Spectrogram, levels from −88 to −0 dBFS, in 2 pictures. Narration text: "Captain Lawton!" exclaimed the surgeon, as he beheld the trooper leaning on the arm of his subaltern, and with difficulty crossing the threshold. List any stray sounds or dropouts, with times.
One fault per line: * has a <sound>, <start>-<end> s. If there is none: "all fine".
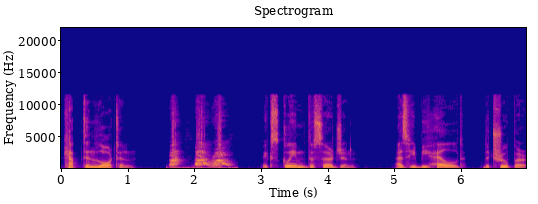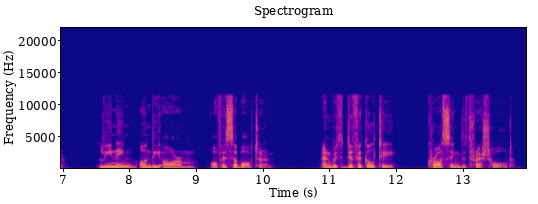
* has a bark, 1.6-2.7 s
